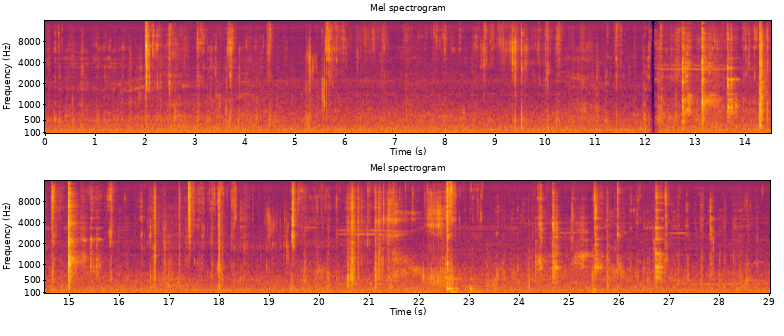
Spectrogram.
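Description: Close-miked eating sounds: wet chewing, biting and crunching, first of a sauce-coated fried chicken lollipop, then, after a brief break about twelve seconds in, of masala Maggi noodles taken up by hand. A faint steady hum runs underneath.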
